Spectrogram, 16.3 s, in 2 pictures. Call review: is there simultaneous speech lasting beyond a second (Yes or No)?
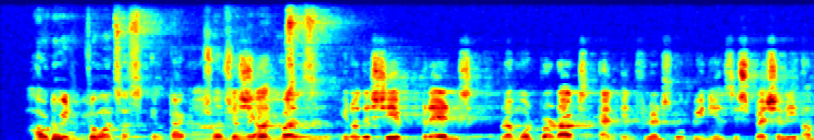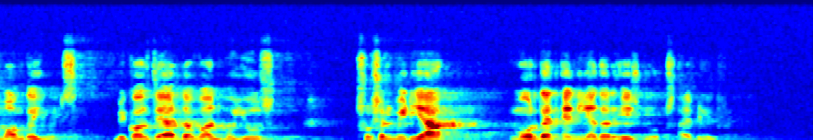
Yes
